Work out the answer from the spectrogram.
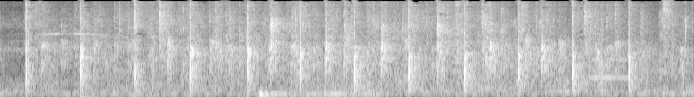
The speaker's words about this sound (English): thank you, but really, it's hardly my applause, that one. It's ours.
